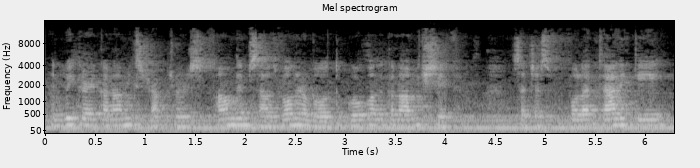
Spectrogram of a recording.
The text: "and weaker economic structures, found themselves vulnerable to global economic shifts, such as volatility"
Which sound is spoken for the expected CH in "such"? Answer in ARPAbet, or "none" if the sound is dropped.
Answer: CH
